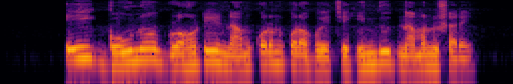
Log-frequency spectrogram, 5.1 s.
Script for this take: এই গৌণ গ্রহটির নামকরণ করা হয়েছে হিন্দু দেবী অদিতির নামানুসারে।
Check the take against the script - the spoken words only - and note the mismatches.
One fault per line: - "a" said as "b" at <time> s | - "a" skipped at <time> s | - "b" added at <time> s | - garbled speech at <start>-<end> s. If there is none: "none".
- "দেবী অদিতির" skipped at 3.9 s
